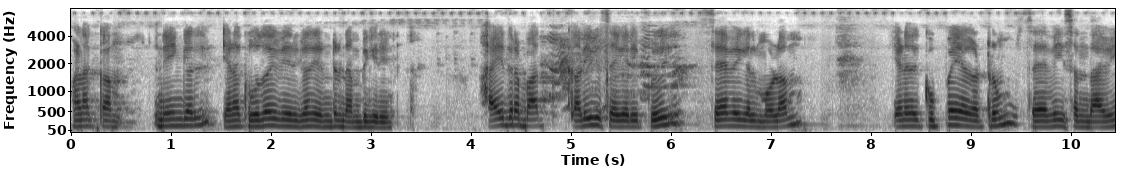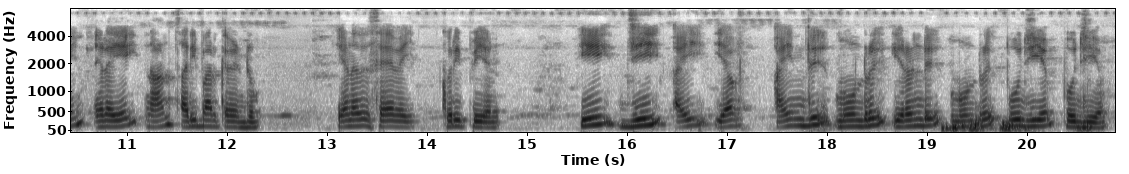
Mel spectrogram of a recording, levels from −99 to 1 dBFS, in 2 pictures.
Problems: background sounds at intervals, background conversations at intervals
